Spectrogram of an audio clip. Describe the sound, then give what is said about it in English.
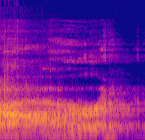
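A badly hurt flotsam creature lets out a long, guttural, pained cry, a rough grunting roar with low growling texture that holds steady for about two seconds before trailing off, with no speech over it. “the flotsam one sort of lets out this very animalistic, pained...”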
